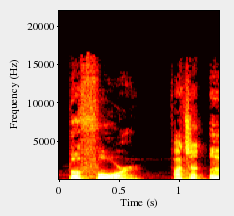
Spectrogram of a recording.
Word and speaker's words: before: before 这个单词，这个 e 可以弱化成 a, 因为它主重元音是 or, 所以非主重元音的 e 可以弱化成 a, 叫 before.发成 a 这个发音 before he was even born.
